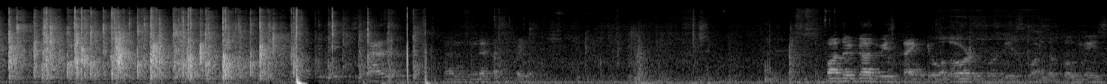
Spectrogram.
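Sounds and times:
audience clapping hands: 0.0s - 4.4s
speech: 8.3s - 11.0s.

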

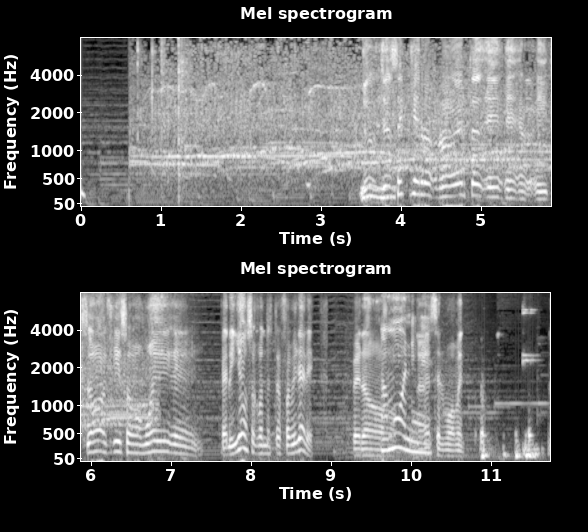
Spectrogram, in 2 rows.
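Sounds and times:
audience applause and cheering: 0.6s - 7.5s
speech: 3.5s - 11.7s.

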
